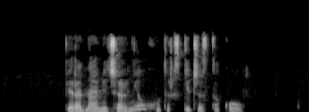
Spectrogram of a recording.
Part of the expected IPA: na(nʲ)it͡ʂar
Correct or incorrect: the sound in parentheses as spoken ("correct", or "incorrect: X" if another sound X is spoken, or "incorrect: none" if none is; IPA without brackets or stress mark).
incorrect: mʲ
